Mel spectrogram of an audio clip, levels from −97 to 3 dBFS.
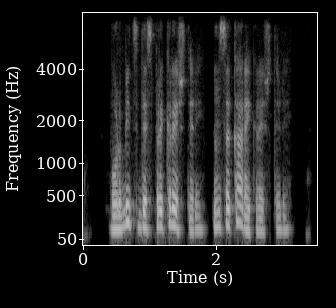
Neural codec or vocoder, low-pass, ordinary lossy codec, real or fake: none; 7.2 kHz; Opus, 32 kbps; real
